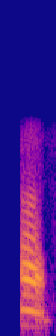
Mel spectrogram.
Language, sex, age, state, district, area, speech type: Assamese, female, 60+, Assam, Dhemaji, rural, conversation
